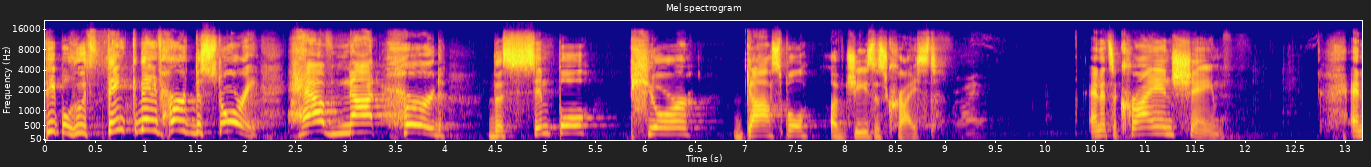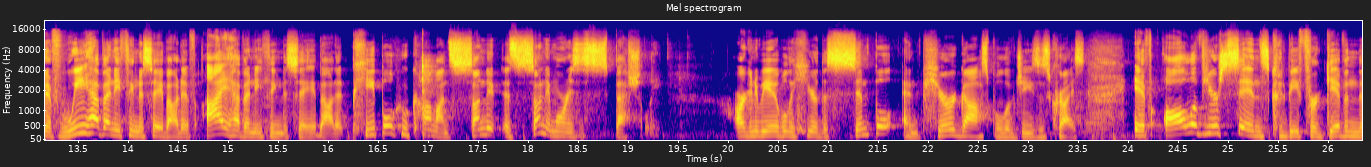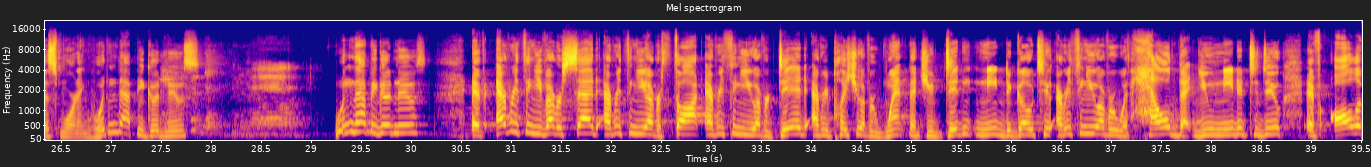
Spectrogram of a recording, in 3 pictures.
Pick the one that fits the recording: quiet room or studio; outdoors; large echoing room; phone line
large echoing room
